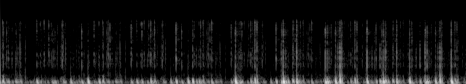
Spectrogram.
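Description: Fingertips tap and scratch a flat, hand-sized piece of dark corrugated cardboard, its corrugated edge visible, held close to the microphone. The result is a dense, irregular run of soft, muffled thumps with a low, boomy weight, mixed with faint dry scratchy rustle. Each tap dies away almost instantly.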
